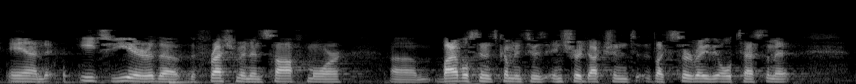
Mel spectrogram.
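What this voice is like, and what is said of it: Slightly raspy voice. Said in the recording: “My voice was getting a little bit raspy.”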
